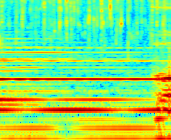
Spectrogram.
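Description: Meditation music: several sustained ringing tones, like struck singing bowls left to sound, held over a low pulsing drone. New, fuller notes come in right at the end.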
